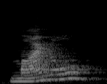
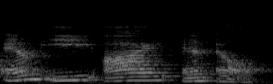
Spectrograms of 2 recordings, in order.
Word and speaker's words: Meinl: So I started looking at alternative solutions, and I found this stand from, I think it's you say it is Meinl. It's spelled M-E-I-N-L. So Meinl or Meinl Percussion.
